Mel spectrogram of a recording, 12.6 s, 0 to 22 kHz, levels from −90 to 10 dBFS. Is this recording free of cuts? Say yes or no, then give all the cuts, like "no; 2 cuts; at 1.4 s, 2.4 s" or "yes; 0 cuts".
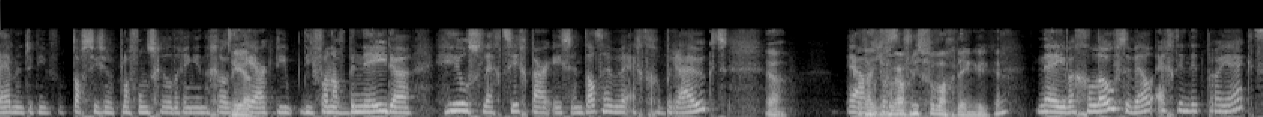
no; 1 cut; at 7.6 s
